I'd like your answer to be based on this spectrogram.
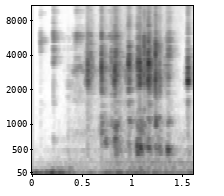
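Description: Quick bursts of keystrokes on a computer keyboard while entering terminal commands, close and crisp with short irregular clusters of clicks.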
